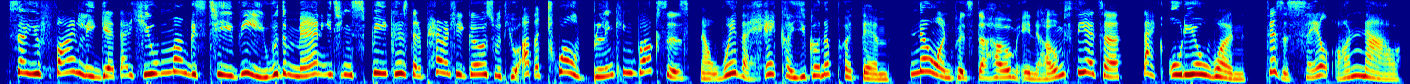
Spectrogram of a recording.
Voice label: English Hardsell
